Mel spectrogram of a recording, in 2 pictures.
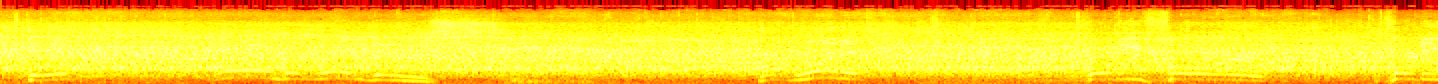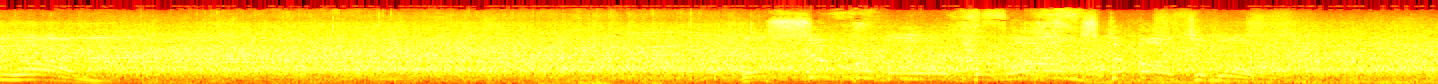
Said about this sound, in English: Big crowd, big cheers, big win for the Ravens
